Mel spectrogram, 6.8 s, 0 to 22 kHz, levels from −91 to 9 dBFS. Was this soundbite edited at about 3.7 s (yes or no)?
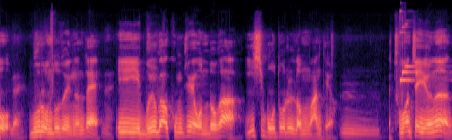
no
